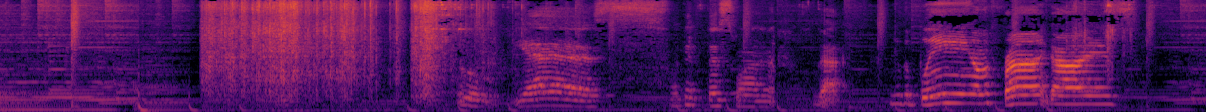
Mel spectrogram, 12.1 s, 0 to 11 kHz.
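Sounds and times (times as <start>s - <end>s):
plastic bag crinkling: 2.0s - 5.1s.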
